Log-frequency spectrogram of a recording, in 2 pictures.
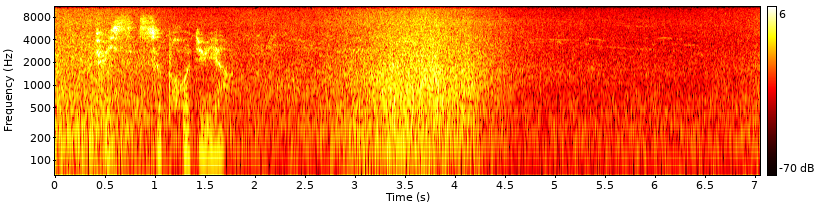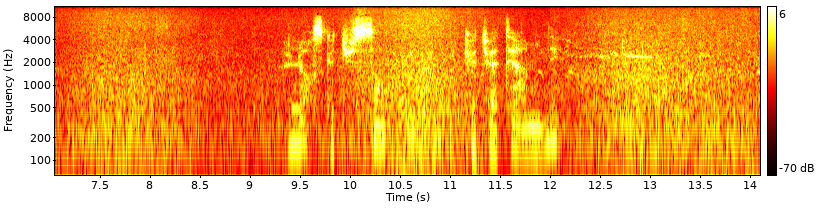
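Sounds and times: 
ocean waves washing in and pulling back: 0.0 - 4.9, 6.7 - 14.0
speech: 0.4 - 1.8, 9.4 - 12.3.

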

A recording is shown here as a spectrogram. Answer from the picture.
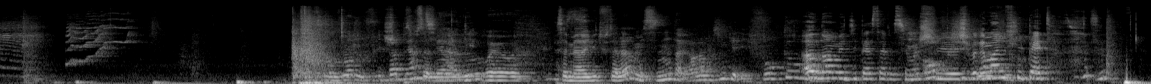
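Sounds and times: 
door creaking open on its own: 0.0 - 2.0, 2.9 - 3.7
door thudding shut: 2.4 - 3.6
speech: 3.3 - 11.3.

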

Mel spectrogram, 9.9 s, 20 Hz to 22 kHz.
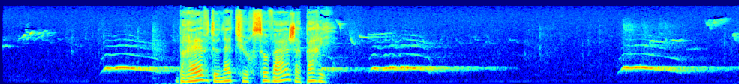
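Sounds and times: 
tawny owl hooting in Paris: 1.4 - 2.8, 4.1 - 6.8, 8.2 - 9.8
speech: 2.4 - 4.5.

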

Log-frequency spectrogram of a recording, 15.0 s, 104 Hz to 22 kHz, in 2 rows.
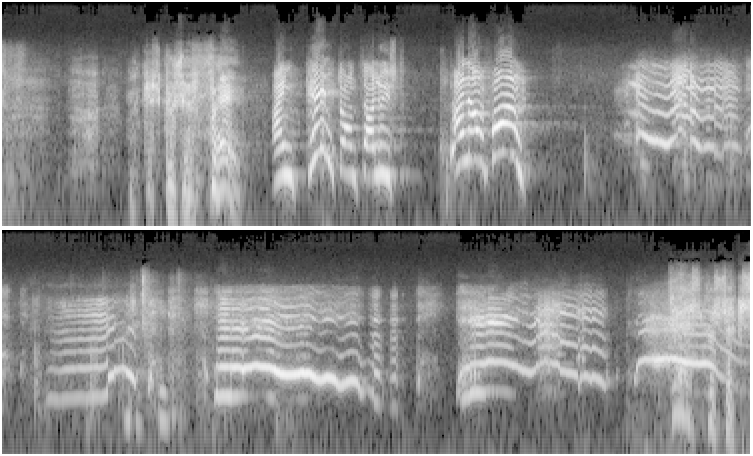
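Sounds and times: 
speech: 1.4 - 5.3, 8.7 - 10.0, 14.3 - 14.9
baby crying in loud wailing bursts: 6.2 - 14.9.

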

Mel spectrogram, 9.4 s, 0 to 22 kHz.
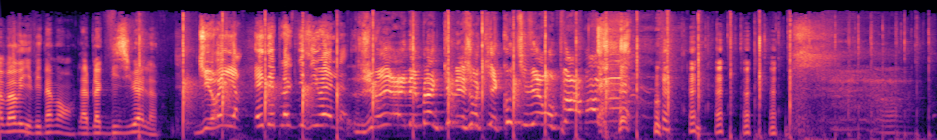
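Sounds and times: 
speech: 0.0 - 9.0
laughter: 3.5 - 8.7
computer keyboard typing: 6.4 - 9.3.

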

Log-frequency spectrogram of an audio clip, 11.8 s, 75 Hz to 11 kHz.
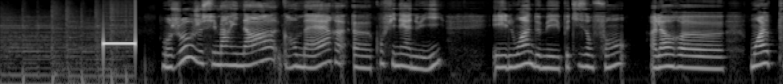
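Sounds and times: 
single loud electronic beep before caller's message: 1.6 - 2.0
speech: 2.4 - 11.7.

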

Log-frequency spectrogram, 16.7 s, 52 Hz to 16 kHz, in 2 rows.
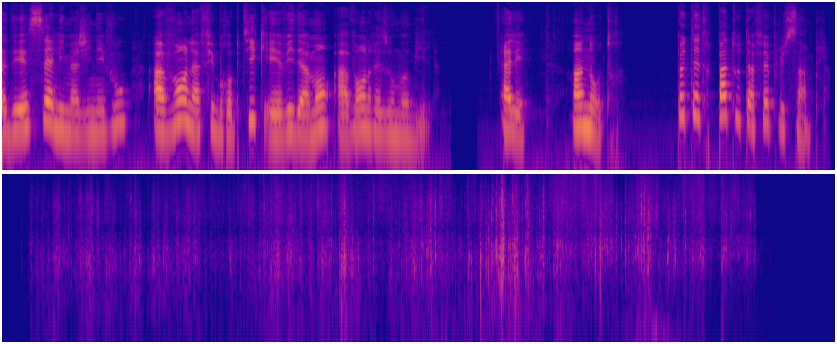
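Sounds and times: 
speech: 0.0 - 4.4, 5.0 - 6.2, 6.8 - 9.0
large paper road map crinkling as it is unfolded and shaken open: 8.6 - 16.0.

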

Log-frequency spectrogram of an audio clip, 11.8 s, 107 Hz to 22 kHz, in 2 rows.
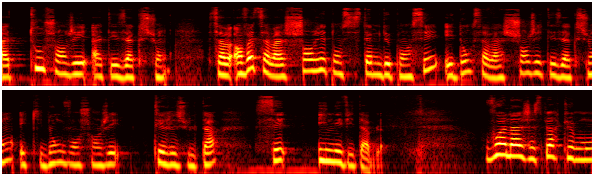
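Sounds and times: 
speech: 0.0 - 10.2, 10.8 - 11.7
dog snoring: 7.9 - 9.8.

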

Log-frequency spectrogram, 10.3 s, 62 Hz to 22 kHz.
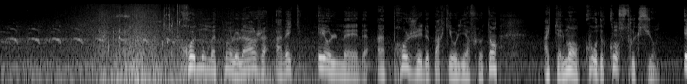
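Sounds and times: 
gulls calling: 0.0 - 5.3
wind: 0.0 - 10.2
surf: 0.8 - 4.6
speech: 2.8 - 10.2.

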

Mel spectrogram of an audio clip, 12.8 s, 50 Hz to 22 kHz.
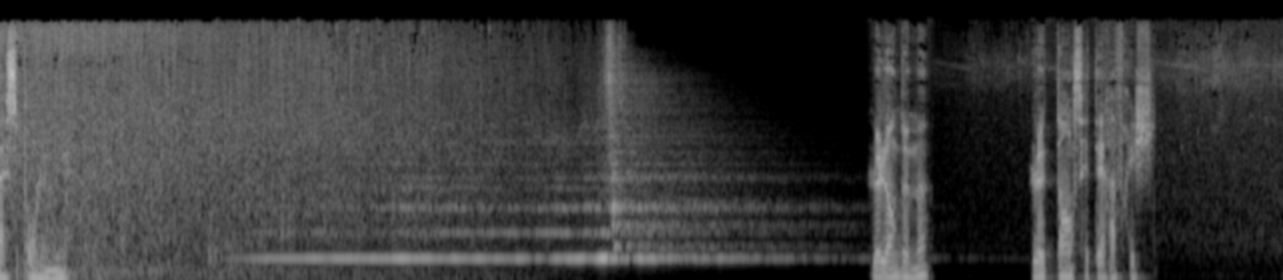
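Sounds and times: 
speech: 0.0 - 0.8, 8.7 - 9.4, 10.3 - 11.6
steady rain in a cyclone storm: 0.0 - 5.9, 8.8 - 12.8
droning howling cyclone wind: 0.7 - 8.4.

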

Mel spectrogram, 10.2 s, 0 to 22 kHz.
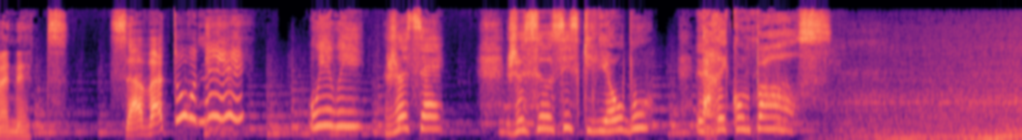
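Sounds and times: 
speech: 0.0 - 2.5, 3.1 - 8.2
car engine droning while driving uphill on winding mountain roads: 8.3 - 10.2.

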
